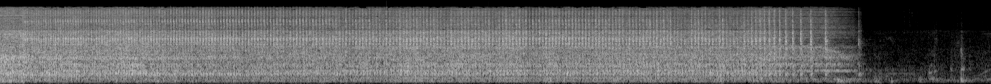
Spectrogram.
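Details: 1994 Honda Passport at idle: steady fast ticking, about three to four per second, riding over the idle and stopping at shutdown. Owner suspects the timing belt tensioner and plans to replace it to see if the clicking stops.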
